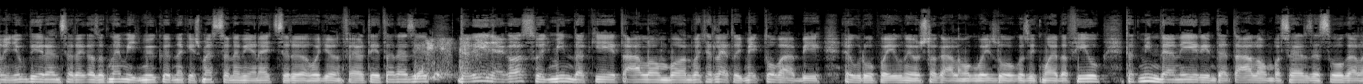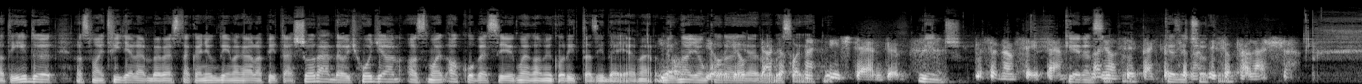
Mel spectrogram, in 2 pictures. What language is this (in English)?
Hungarian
